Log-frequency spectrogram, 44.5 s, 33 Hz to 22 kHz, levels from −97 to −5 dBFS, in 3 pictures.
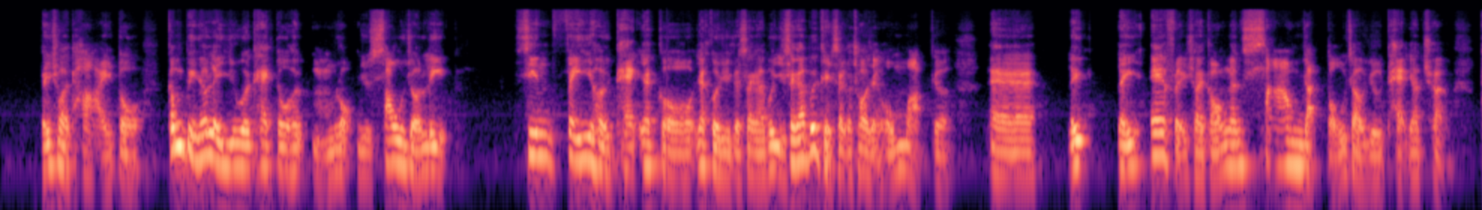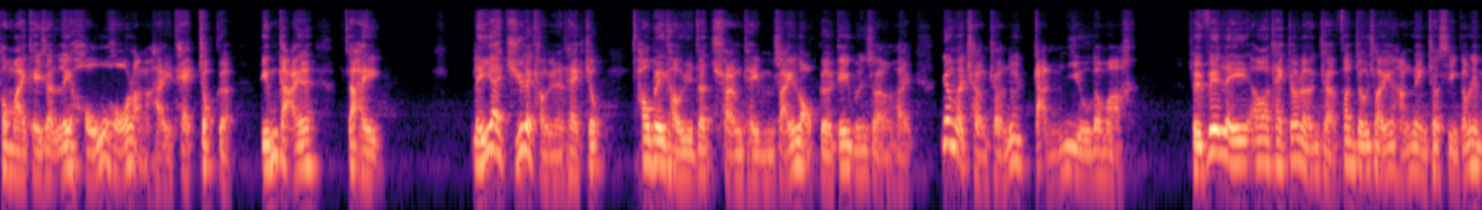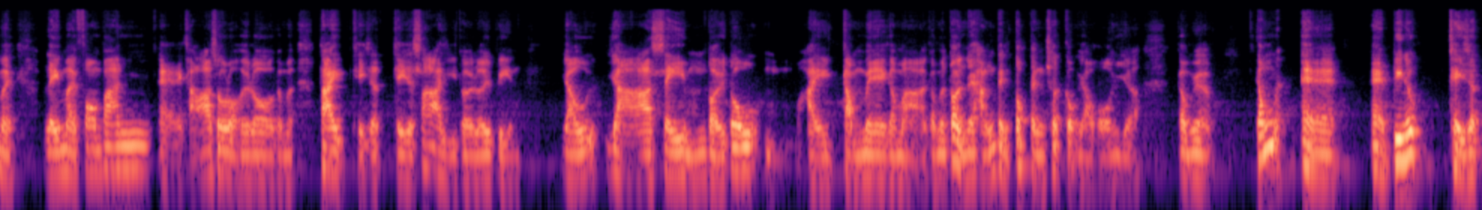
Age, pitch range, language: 30-49, 95-140 Hz, Chinese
